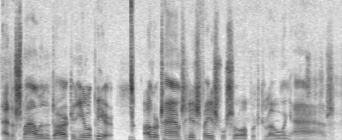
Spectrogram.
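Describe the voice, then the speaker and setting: A man with a fairly high voice talks at a moderate pace with lively intonation over noticeable background noise. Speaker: creepypasta reader. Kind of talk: comedic reading aloud. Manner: ironic with mocking asides.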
